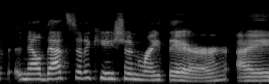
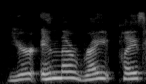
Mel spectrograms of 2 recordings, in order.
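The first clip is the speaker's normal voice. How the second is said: ordinary talk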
